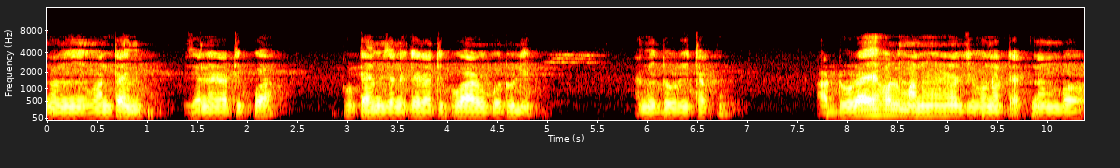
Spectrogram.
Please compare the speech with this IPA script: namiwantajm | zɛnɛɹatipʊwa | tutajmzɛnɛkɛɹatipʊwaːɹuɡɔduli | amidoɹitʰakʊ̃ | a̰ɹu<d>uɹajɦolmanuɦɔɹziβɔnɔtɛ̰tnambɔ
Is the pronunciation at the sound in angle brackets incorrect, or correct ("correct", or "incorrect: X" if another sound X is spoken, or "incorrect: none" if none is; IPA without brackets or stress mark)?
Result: correct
